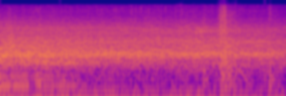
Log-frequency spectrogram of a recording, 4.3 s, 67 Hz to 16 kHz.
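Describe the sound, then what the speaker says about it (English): A stadium crowd in the video game EA Sports College Football 26 roars in a dense, continuous wash of noise on third down, loud and sustained with no pauses. "Crowd getting this defense whipped up on 3rd down."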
